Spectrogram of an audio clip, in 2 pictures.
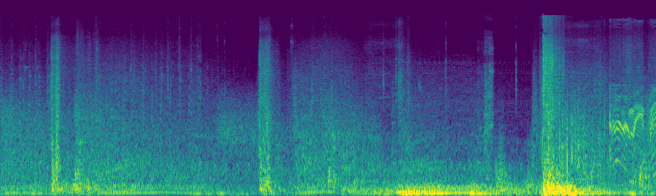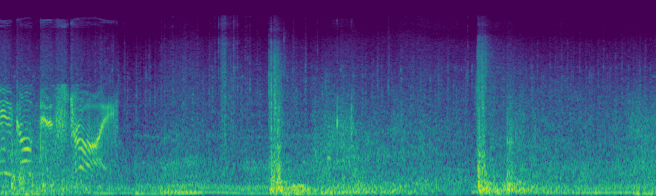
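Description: A tank engine rumbles steadily.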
